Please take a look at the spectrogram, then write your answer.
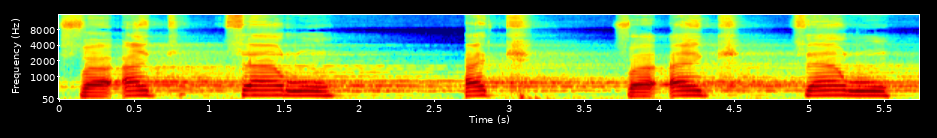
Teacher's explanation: Huruf ru dipanjangkan 2 harokat karena di depan huruf ru terdapat waw sukun. Nah, di depan huruf waw terdapat alif, ini tidak dibaca atau tidak dianggap ya.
